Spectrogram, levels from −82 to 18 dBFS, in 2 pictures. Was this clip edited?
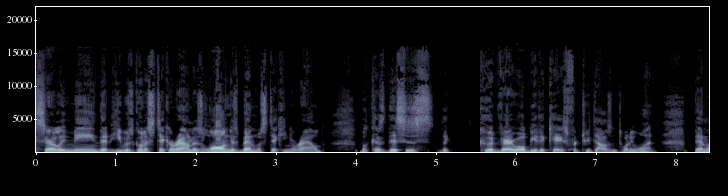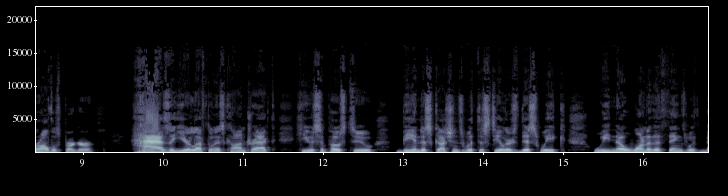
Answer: no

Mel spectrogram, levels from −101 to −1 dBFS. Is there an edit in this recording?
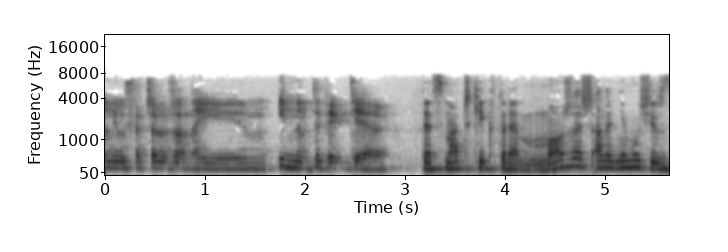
yes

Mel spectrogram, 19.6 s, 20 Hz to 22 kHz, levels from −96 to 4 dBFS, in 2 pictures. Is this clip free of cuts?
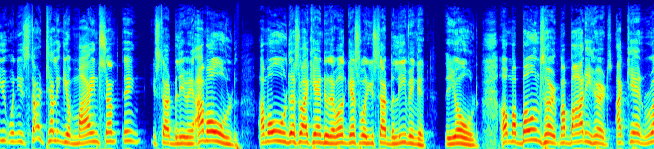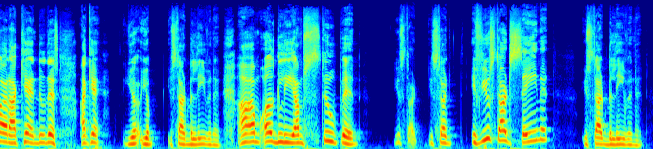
yes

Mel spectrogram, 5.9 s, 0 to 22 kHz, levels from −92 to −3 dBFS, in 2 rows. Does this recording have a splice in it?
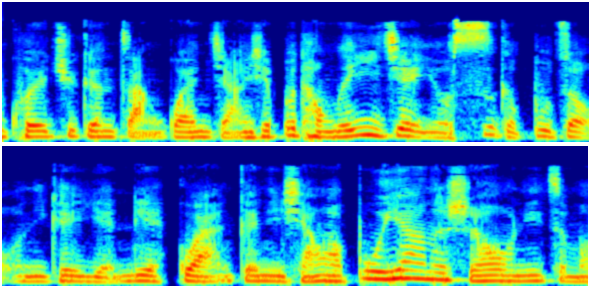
yes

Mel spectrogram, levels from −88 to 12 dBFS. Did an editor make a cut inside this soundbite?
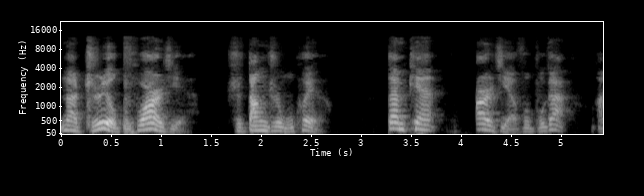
yes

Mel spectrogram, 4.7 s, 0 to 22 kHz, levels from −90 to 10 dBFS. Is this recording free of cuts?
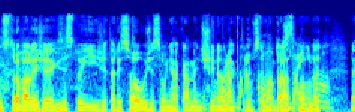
yes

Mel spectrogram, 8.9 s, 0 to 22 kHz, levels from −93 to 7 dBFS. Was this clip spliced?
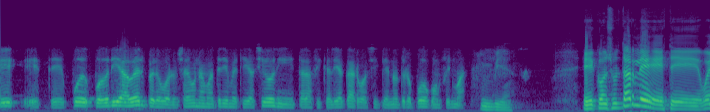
no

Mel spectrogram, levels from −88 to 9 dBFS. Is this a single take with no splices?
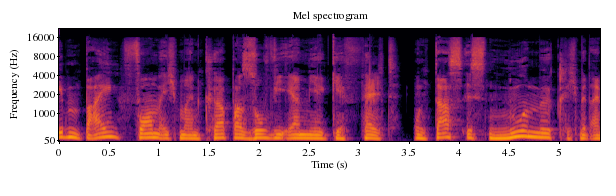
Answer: no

